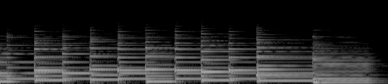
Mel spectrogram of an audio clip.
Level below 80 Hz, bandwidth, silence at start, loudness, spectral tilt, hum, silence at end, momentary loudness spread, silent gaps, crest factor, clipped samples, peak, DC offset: -52 dBFS; 7.6 kHz; 0 s; -30 LUFS; -8 dB/octave; none; 0 s; 4 LU; none; 16 dB; under 0.1%; -14 dBFS; under 0.1%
